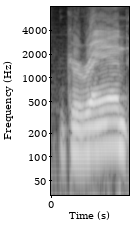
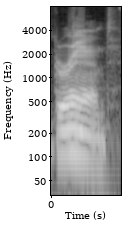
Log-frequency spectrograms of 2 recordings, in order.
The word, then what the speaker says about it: Garand: Did you know M1 Garand isn't pronounced Grand?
